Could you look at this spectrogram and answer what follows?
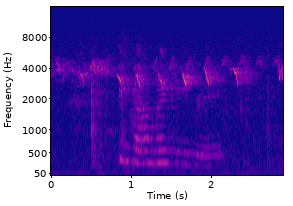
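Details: Sixteen newly arrived baby chicks, just collected from the post office around 7 a.m., peep over one another with high, short, falling notes in a quick run while a woman talks excitedly over them.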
